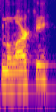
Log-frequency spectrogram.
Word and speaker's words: Malarkey: His name is pronounced Malarkey? Yes, it is.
